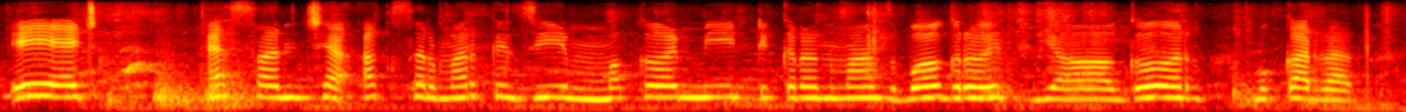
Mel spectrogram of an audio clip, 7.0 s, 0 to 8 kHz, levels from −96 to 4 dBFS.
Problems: constant background noise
